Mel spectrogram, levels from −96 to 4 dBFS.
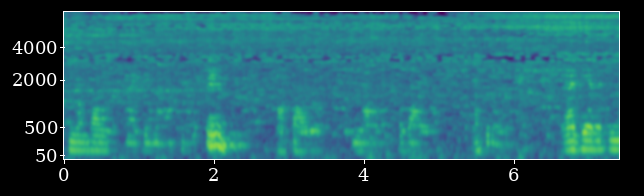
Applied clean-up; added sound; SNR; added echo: classical method WPE with log-MMSE.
